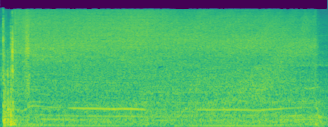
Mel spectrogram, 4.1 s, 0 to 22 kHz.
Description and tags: variation 1) I press and hold the button to open my car window, then I release it.
Recorded with Edirol R-1 & Sennheiser ME66.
